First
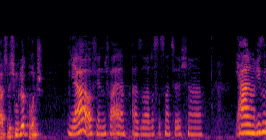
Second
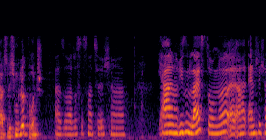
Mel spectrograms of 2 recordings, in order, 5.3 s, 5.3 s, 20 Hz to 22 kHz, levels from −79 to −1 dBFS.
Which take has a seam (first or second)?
second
